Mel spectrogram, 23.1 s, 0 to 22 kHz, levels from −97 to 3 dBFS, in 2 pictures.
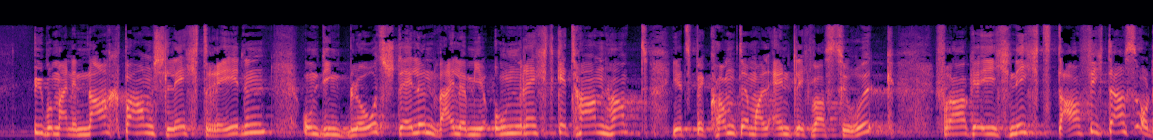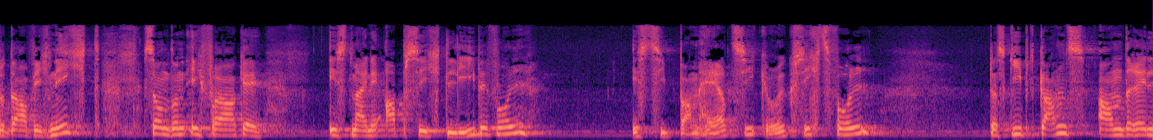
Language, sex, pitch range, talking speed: German, male, 155-205 Hz, 120 wpm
